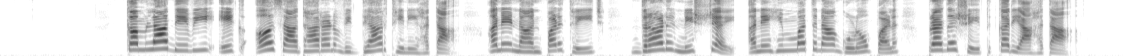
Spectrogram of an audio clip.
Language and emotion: Gujarati, neutral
